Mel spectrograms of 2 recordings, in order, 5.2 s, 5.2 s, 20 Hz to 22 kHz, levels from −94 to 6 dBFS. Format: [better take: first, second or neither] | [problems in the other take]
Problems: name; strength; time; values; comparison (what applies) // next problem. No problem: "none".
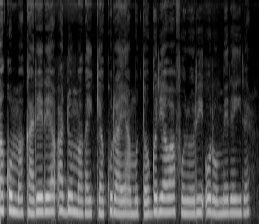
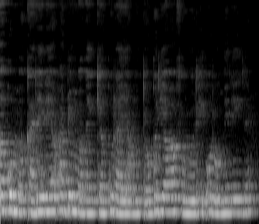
first | room echo; dies away in 0.7 s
